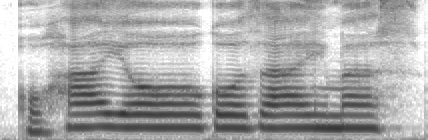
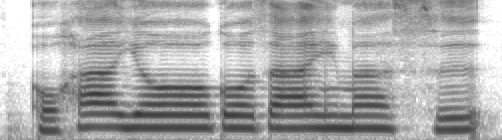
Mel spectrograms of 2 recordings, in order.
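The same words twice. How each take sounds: First: The final su is said very quietly. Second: The final su is said clearly, with a full u. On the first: The speaker calls it right. "We don't clearly speak su at the end of the sentence" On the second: The speaker calls it wrong. "we don't say"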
